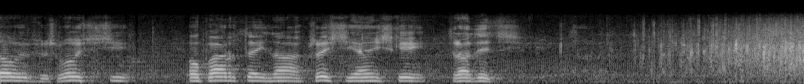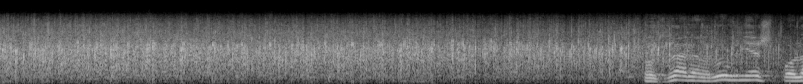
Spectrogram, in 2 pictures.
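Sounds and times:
crowd applauding: 6.3 - 16.0.

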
